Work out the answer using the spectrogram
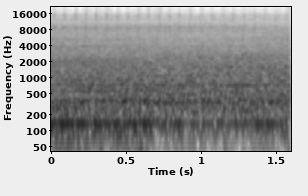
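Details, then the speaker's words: Petrol engine in a Z car idling smoothly and steadily after repair, with no rattle or hiss; the hissing vacuum leak was fixed by fitting a missing ring. "rattling no noises I got rid of all of this the problem was this thing over here it's supposed to have a ring in it and it didn't have one so I put a whole ring in it and that got rid of all of that hissing over here"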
